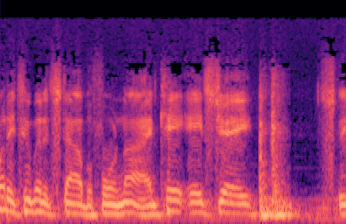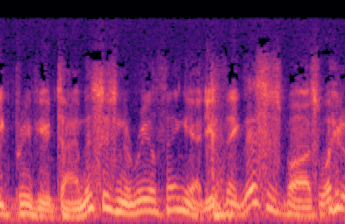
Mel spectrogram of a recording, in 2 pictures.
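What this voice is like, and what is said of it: Usual voice. Nothing is said of it.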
